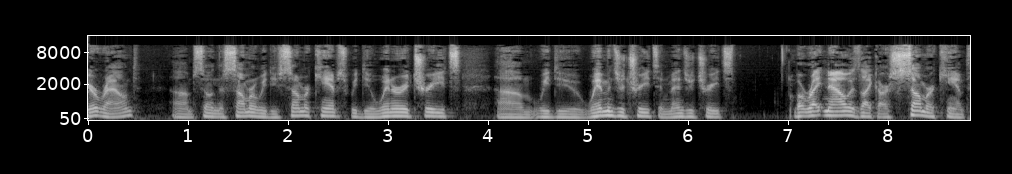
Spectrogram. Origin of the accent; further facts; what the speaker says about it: Lancaster, Pennsylvania, United States; I grew up in Lancaster. I don't live in Lancaster anymore. I just live not just across the Berks County line.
